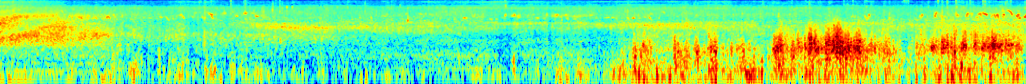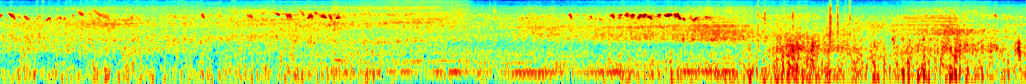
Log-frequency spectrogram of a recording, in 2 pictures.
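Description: Wind buffeting the microphone, with a low rumble throughout that grows louder and gustier for several seconds from about ten seconds in.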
